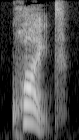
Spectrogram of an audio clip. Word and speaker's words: quite: quite 表示相当，它末尾是 te，所以末尾的 e 不发音；而 quiet 把 e 放到了 t 前面，它是要发 a 这个音的，所以读作 quiet，quiet。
